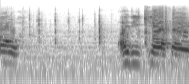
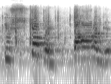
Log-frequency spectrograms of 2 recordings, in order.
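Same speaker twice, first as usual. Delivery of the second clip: higher, slow exasperated scold; frustrated scolding; 6 semitones higher, slower than usual. Real, not acted. Gamer yelling at his useless puppy companion, exasperated. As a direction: drag it out at the useless dog.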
